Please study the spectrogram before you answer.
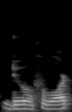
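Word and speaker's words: Dobharchú: And I guess the pronunciation, it's spelled Dobarchu, but the pronunciation would be Duwarchu, because Irish is...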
